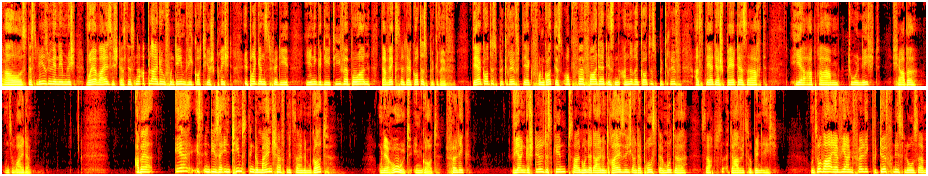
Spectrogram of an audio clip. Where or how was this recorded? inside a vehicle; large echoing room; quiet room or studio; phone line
large echoing room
